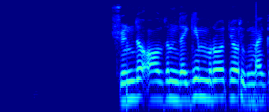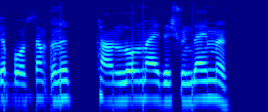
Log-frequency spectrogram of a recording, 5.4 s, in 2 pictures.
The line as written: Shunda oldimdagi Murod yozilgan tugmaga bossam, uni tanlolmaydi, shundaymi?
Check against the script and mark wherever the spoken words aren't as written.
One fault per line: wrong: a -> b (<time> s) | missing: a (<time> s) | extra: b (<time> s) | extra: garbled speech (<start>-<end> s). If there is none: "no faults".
missing: yozilgan (2.4 s)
